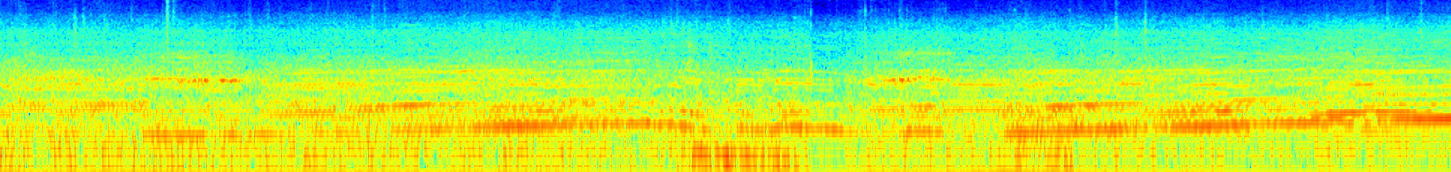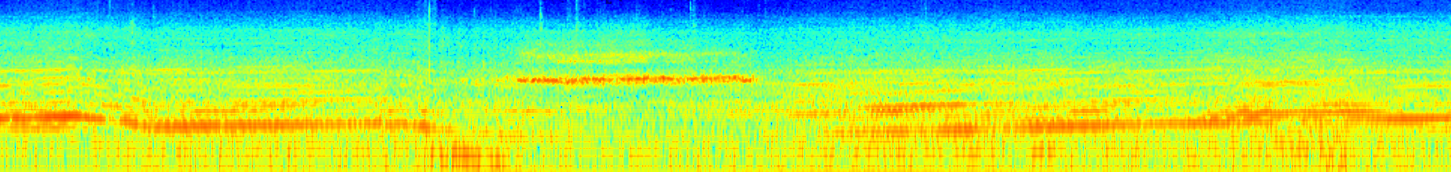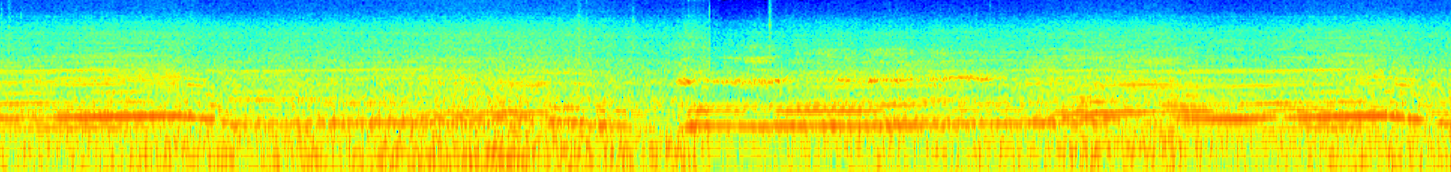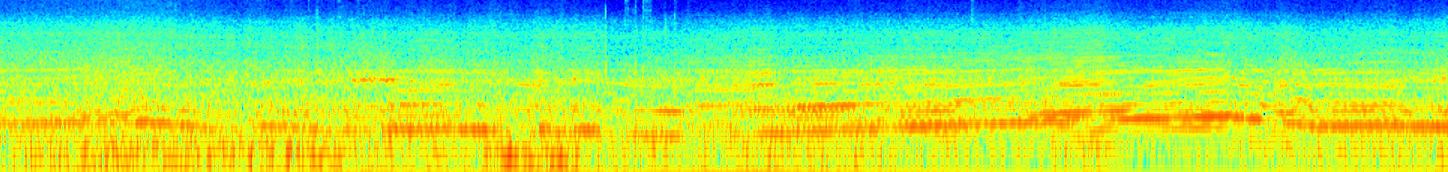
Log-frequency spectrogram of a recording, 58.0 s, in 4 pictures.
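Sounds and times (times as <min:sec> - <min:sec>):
car engine revving from inside cabin: 0:02.8 - 0:07.0, 0:09.5 - 0:18.8, 0:22.5 - 0:35.2, 0:36.8 - 0:45.4, 0:47.5 - 0:58.0.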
